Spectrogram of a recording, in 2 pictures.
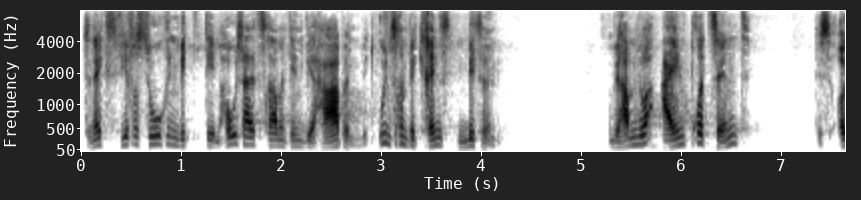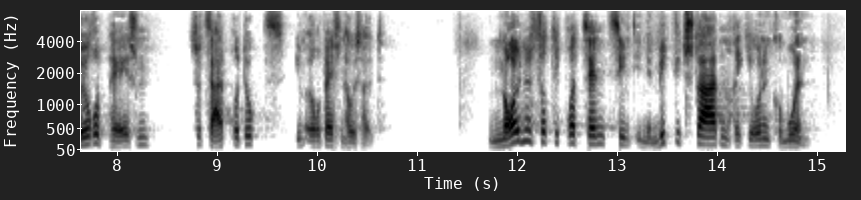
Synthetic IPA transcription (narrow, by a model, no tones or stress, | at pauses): t͡sunɛçstv̥iːɐfɛɐzuːxən̩mɪtd̥eːmhaʊshaltsʁaːməndeːnviːɐhaːbənmɪtʔʊnzəʁənbəɡʁɛnt͡stn̩mɪtʰl̩n | ʊntv̥iɐhaːbm̩nuːɐʔaɪnpʁ̥ot͡sɛnt | d̥ɛsʔɔʏʁopʰɛːɪʃn̩ | z̥ot͡sjaːlpʁ̥odʊk̚tsɪmʔɔʏʁopʰɛːɪʃn̩haʊsha̰lt | nɔʏnʊnfɪɐt͡sɪçpʁ̥ot͡sɛntz̥ɪntɪndeːnmɪt̚ɡ̥liːtʃtaːtn̩ʁeɡjoːnʊnkʰomuːnən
